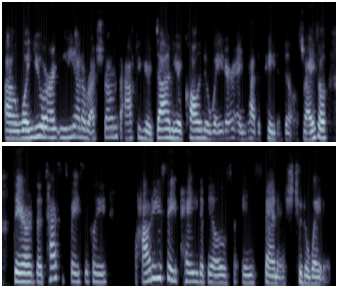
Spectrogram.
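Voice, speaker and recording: A woman's voice: medium pitch, no echo. Woman from Taiwan, native Mandarin speaker, casual teacher, many ums and restarts, lo-fi call sound. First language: Mandarin Chinese. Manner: chatty, many fillers and restarts. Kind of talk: casual conversational lesson. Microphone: video call. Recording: dull lo-fi video call audio.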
